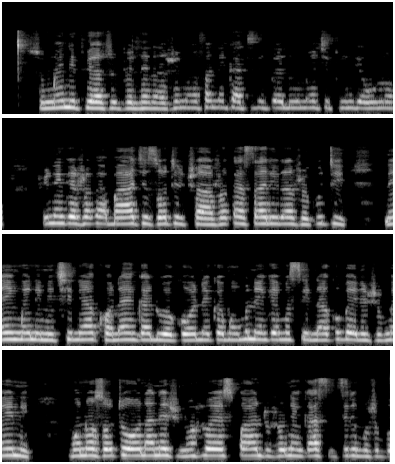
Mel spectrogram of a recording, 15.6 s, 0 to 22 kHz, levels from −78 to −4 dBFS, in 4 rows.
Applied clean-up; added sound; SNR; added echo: none; none; none; none.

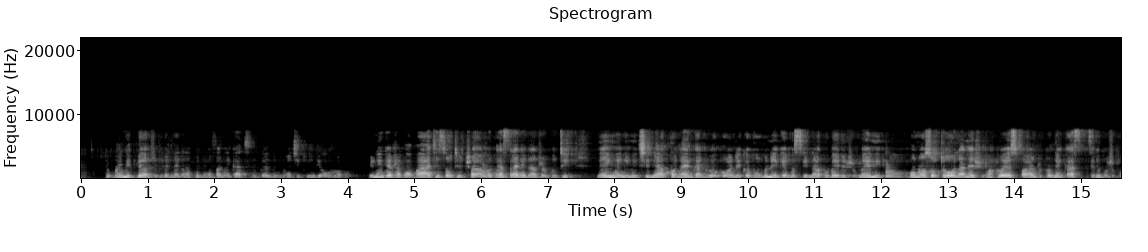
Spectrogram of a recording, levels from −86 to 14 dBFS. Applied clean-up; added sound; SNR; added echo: neural mask model DeepFilterNet 3.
